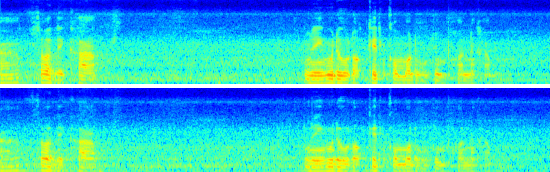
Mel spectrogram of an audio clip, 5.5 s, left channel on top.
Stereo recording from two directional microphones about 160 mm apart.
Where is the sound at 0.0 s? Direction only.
20° left (ahead or behind).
